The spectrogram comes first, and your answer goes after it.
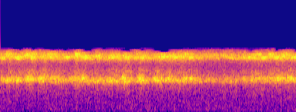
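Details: Night-time frog chorus captured from a house in Thailand, many callers overlapping into a continuous pulsing drone with a mid band and a brighter upper band, loudness wavering slightly but never pausing; no other distinct sounds.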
